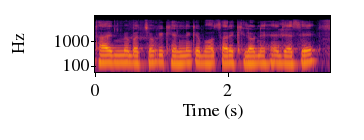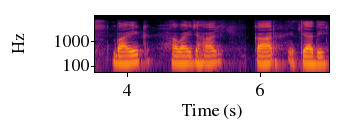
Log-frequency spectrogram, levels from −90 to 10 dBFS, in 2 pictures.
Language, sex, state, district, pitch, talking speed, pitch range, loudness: Hindi, male, Jharkhand, Deoghar, 135 Hz, 135 wpm, 130-140 Hz, -18 LUFS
